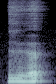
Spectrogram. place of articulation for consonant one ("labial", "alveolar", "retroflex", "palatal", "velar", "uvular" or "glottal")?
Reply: velar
